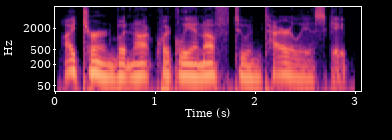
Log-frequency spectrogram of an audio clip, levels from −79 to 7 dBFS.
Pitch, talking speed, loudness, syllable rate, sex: 100 Hz, 175 wpm, -17 LUFS, 5.9 syllables/s, male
